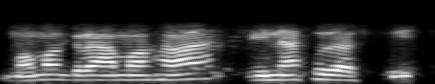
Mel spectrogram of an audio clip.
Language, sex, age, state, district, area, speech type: Sanskrit, male, 18-30, Assam, Tinsukia, rural, conversation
